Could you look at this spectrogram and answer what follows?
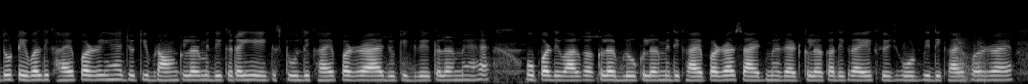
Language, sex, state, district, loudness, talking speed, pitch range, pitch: Hindi, female, Telangana, Nalgonda, -20 LUFS, 260 wpm, 195-210 Hz, 200 Hz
